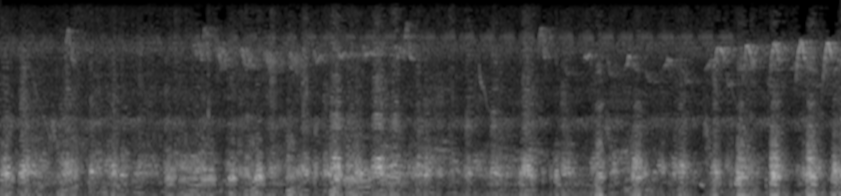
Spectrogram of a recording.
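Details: A crowd of very hungry village ducks calls nonstop, rough nasal quacks piling up in a fast, irregular chorus.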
